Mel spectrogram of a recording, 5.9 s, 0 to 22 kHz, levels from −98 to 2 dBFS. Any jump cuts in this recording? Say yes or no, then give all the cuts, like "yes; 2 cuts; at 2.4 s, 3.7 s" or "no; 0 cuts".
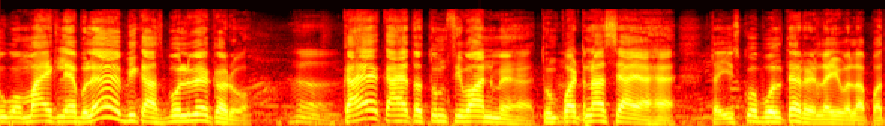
no; 0 cuts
